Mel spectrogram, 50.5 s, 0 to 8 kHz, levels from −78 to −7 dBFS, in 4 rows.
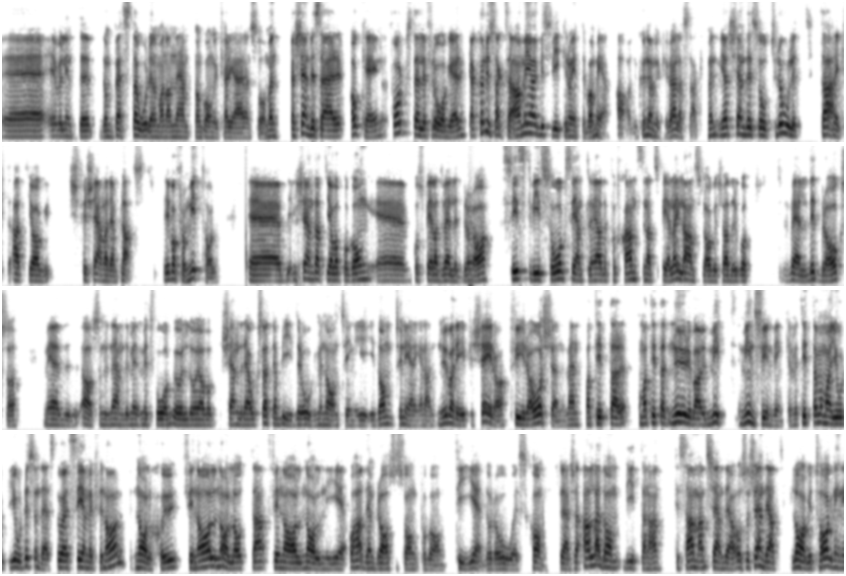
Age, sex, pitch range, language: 20-39, male, 120-145 Hz, English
